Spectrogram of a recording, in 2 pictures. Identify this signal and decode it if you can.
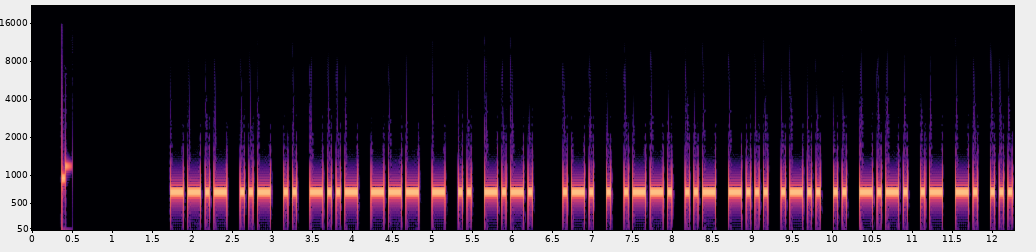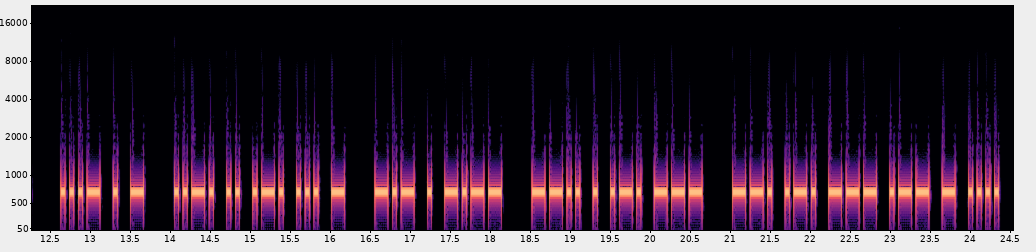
Morse code, heard as a keyed tone, about 22 wpm, 700 Hz. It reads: QUIXOTIC REPUBLICANS VET FIRST KEY ZERO GROWTH
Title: Pangram Challenge v2 - 22wpm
